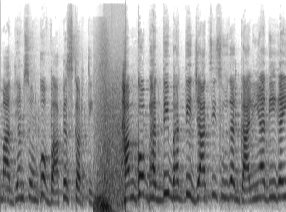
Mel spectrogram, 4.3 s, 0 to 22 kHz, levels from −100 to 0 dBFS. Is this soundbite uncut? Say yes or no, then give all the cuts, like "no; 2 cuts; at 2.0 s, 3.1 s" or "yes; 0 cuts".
no; 1 cut; at 1.5 s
